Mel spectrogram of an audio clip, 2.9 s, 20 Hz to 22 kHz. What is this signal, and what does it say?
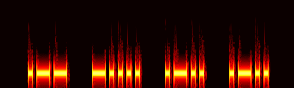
Morse code, heard as a keyed tone, about 28 wpm, spaced as for 20 wpm, 700 Hz. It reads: W6LL
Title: USA Call Signs - 4 Characters - 2x Character Spacing - 28wpm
